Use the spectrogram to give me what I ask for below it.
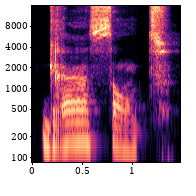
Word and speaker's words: grinçante: Al ponerle la E, pues tenemos que pronunciar la T. Grinçante.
